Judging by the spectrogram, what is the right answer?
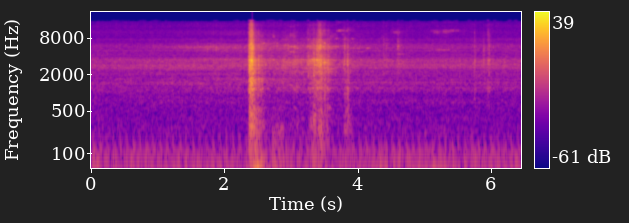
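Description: Motorcycle running at low speed in slow traffic, a steady low rumble. A sharp bang about two and a half seconds in, then a second, rougher noise about a second later.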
